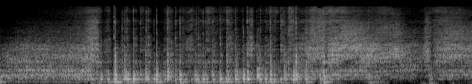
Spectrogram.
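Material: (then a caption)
Wood. Fingertips and short nails of both hands tap and scratch fast in claw-like motions across a large, solid, dark wood or wood-look tabletop. A steady dry scraping hiss is broken by a dense run of quick, sharp taps with a low woody resonance, then it eases back to smoother scratching.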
